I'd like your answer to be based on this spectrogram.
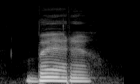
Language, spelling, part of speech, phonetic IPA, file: Ukrainian, берег, noun, [ˈbɛreɦ], Uk-берег.ogg
- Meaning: 1. bank, shore, coast, beach 2. The edge or border of a hole or trench. (compare Middle English brinke)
